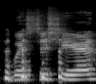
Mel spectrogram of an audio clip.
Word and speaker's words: Worcestershire: She was born in Worcestershire, United Kingdom, which I think I pronounced correctly, but I'll double check when I... Worcestershire, yeah. Worcestershire, there we go.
